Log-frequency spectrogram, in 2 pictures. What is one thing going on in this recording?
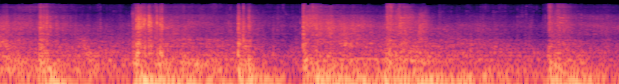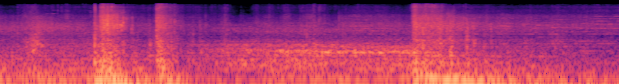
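Punches and kicks land in quick, heavy thuds.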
